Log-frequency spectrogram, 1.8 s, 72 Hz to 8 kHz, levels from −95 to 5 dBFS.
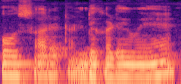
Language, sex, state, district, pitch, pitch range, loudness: Hindi, male, Uttar Pradesh, Shamli, 115 Hz, 110-115 Hz, -14 LUFS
